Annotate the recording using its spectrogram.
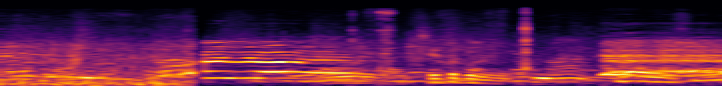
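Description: A woman sobs and wails.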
